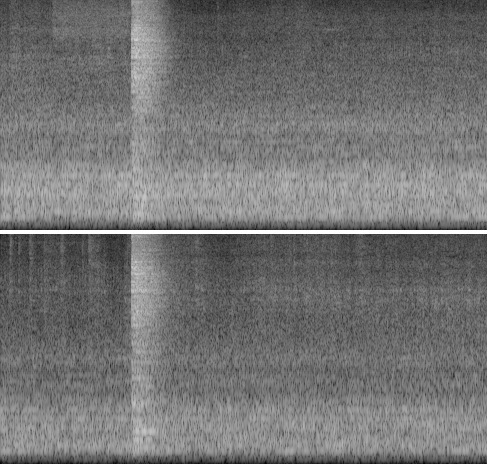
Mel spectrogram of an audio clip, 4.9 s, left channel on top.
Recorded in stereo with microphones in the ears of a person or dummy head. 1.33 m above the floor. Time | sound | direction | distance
1.3 | a snare drum | 15° right (ahead or behind) | 4.5 m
